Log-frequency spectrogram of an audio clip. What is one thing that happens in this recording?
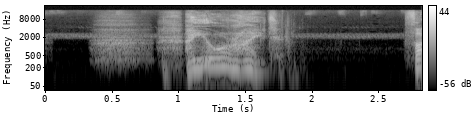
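An elderly man asks a question kindly.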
